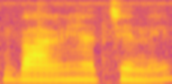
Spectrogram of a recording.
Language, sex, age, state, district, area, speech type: Telugu, female, 18-30, Andhra Pradesh, Visakhapatnam, urban, spontaneous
